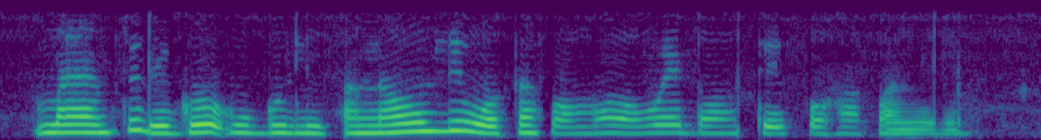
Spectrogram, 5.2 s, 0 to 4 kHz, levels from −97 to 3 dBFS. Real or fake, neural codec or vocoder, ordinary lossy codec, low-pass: fake; codec, 16 kHz, 4 kbps, FunCodec, trained on Chinese and English, 50 frames a second; AAC, 32 kbps; 3.6 kHz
